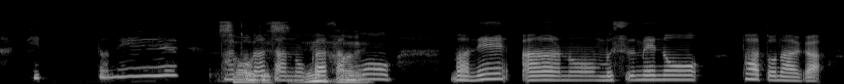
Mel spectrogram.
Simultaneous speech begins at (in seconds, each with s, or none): 2.2 s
